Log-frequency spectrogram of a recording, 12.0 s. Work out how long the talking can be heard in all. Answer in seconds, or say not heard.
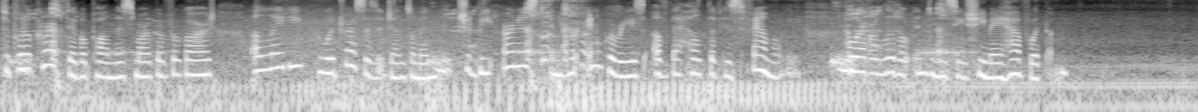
11 s.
